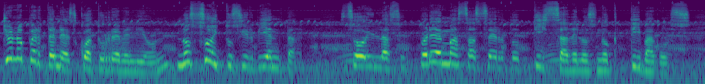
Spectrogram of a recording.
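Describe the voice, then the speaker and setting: An actress playing a haughty, imperious young gothic high priestess in a radio drama, disdainful in manner. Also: female voice, big pitch swings, a little slow, distant mic, over music.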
